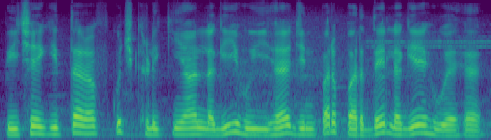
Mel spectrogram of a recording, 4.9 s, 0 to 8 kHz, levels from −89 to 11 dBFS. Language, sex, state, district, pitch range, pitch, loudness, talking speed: Hindi, male, Jharkhand, Ranchi, 125-155 Hz, 130 Hz, -15 LUFS, 170 wpm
